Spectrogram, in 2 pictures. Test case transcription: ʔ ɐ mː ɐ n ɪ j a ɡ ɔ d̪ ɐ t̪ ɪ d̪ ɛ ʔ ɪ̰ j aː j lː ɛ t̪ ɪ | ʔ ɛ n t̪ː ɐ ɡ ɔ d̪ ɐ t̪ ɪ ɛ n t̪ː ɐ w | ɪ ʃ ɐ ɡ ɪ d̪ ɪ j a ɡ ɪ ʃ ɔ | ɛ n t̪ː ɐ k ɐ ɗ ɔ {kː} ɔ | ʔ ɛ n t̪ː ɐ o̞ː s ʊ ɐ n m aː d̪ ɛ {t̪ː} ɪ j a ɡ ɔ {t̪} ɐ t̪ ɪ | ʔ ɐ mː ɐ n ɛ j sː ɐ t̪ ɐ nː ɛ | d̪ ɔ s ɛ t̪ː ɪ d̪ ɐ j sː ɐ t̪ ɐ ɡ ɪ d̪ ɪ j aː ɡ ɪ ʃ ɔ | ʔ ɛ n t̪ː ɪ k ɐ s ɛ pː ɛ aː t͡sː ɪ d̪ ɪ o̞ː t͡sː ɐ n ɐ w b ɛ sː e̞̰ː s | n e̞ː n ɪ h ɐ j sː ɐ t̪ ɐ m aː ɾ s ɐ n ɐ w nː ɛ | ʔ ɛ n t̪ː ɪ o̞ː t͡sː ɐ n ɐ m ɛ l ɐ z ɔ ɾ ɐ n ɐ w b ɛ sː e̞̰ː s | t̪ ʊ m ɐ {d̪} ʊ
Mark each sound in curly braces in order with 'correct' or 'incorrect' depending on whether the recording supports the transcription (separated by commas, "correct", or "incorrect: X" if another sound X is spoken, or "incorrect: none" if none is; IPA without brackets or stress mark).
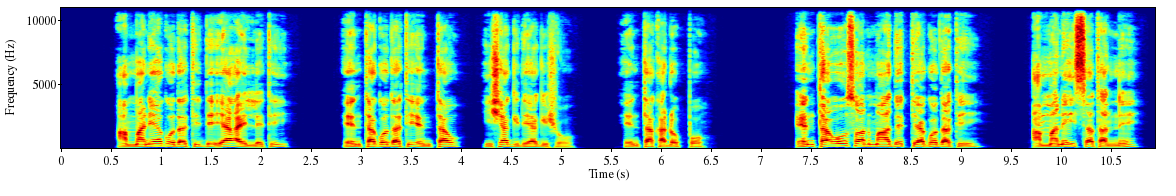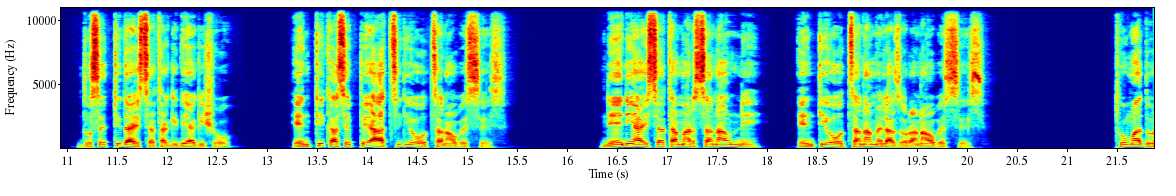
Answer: incorrect: pː, correct, incorrect: d̪, correct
